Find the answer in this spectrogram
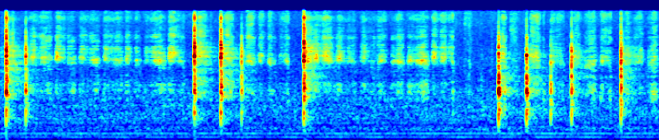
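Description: Chalk writing on a chalkboard: quick sharp taps and short scrapes as letters are formed, coming in bursts, with a pause of about two seconds before a last burst near the end.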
